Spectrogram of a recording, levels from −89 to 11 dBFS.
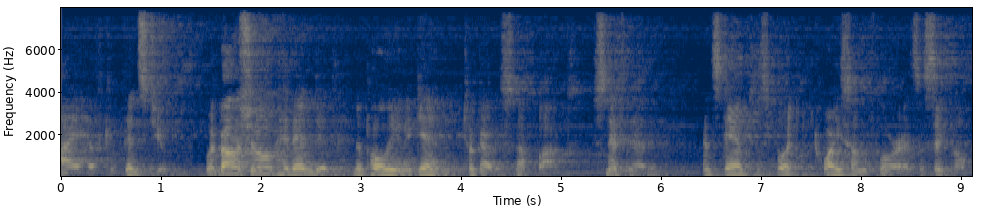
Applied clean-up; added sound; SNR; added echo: none; none; none; reverberation time 1.8 s.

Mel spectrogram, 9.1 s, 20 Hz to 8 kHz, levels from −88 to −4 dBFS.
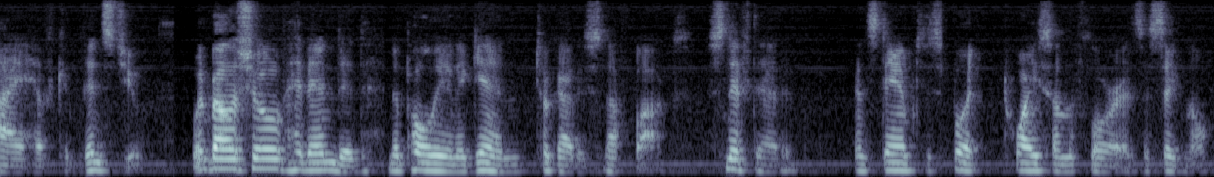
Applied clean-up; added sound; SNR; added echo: none; none; none; none.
